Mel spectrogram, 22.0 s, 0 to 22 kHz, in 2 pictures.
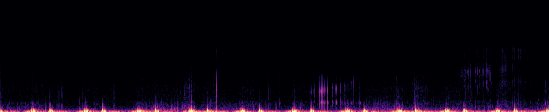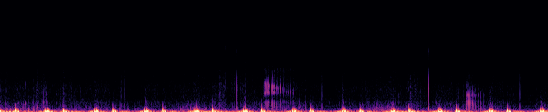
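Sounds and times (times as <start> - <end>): heartbeat lub-dub: 0.0 - 21.9
stomach gurgling: 6.2 - 7.2, 16.2 - 17.0, 20.3 - 20.7.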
